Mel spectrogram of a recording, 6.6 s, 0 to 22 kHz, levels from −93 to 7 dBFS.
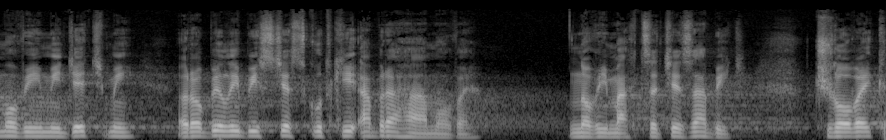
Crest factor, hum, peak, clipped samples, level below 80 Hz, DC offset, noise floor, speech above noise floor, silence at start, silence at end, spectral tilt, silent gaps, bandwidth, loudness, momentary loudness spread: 22 dB; none; -6 dBFS; under 0.1%; -68 dBFS; under 0.1%; -56 dBFS; 29 dB; 0 s; 0 s; -4 dB/octave; none; 16.5 kHz; -28 LUFS; 13 LU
